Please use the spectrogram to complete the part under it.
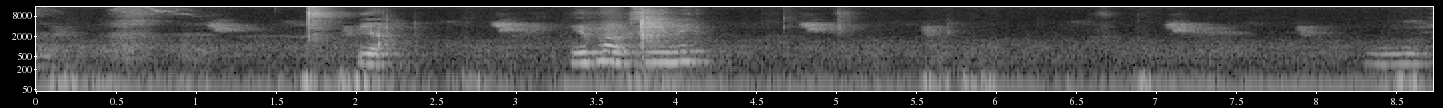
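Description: Small plastic toy pieces click and tap together.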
